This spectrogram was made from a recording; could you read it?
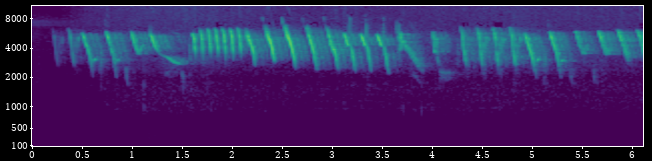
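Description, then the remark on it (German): An Atlantic canary, the wild ancestor of the domestic canary and native to the Canary Islands, sings a long, rapid song of bright twittering notes and quick trills, continuous and clear, with no other sounds around it. “Es ist nämlich der Kanarengierlitz, die Stammform von dem Kanarienvogel, den ja einige Menschen sich zu Hause in der Voliere halten.”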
